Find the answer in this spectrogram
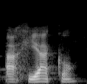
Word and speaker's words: ajiaco: You can see that the J is pronounced almost as an H, ajiaco.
